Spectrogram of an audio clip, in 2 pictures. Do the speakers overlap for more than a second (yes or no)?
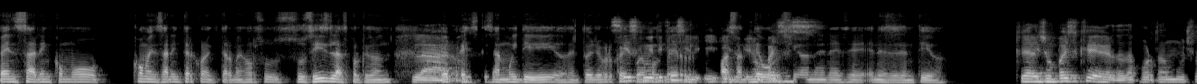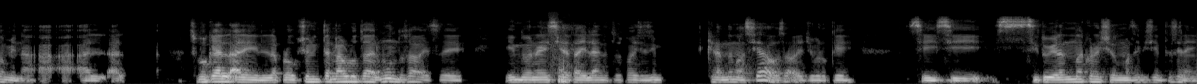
yes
